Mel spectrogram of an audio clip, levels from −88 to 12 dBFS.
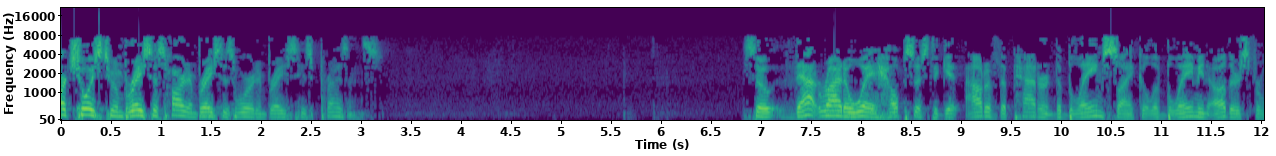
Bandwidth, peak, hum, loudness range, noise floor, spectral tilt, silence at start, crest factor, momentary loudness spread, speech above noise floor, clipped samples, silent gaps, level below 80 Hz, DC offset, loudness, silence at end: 8 kHz; 0 dBFS; none; 13 LU; -65 dBFS; -3 dB/octave; 0 s; 18 dB; 13 LU; 48 dB; under 0.1%; none; -50 dBFS; under 0.1%; -17 LUFS; 0 s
